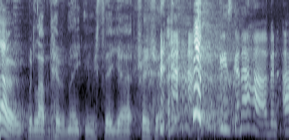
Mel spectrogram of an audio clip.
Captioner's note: laughs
